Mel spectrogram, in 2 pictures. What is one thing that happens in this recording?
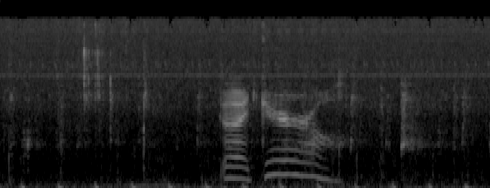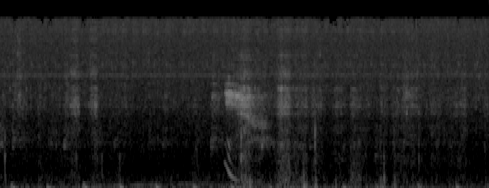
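A horse's hooves thud steadily on soft dirt at a walk.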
